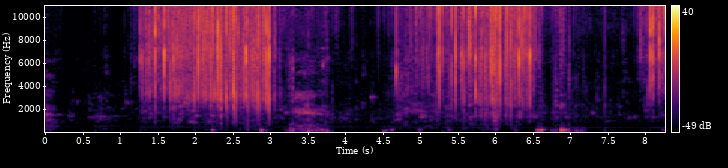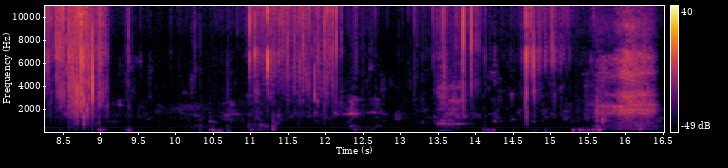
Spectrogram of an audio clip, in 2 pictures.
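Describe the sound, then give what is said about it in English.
Crackling, crunchy scrunching of a Rice Krispie treat squeezed into a ball, heard as several separate bursts of crinkly crackle with short pauses between them, and no talking. “Now I'm gonna scrunch a Rice Krispie treat into a ball.”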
